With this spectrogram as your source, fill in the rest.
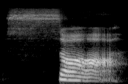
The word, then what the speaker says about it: saw: the problem is that right here the aw says ah so this is not an a sound this is a vowel team this word says saw and that's when your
